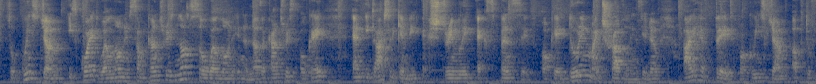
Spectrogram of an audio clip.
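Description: Audible room echo and noticeable background noise accompany a man speaking at a moderate pace with ordinary pitch variation. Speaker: home cook vlogger. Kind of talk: casual cooking tutorial. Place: kitchen.

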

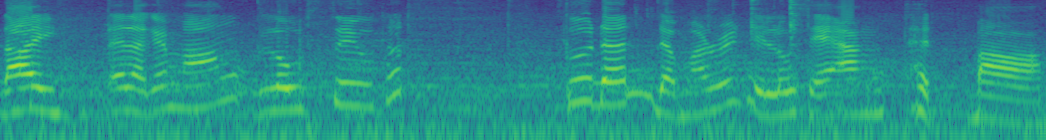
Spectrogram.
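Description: A woman speaks in a raised, projected voice at a fairly slow pace. Clear music plays in the background. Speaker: food vlogger. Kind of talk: casual vlog chat. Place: shop.

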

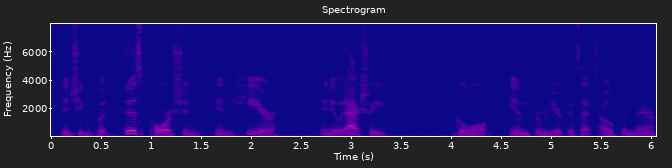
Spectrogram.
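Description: In an ordinary speaking voice, a man speaks at a moderate pace with a fairly low pitch and fairly even intonation, the sound dry with no echo. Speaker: van life vlogger. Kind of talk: casual vlog chat. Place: open country. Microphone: phone near.

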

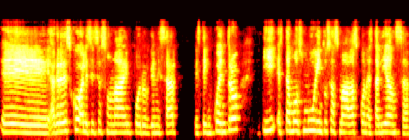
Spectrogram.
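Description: A woman with a Brazilian accent, fairly high pitch, fairly even intonation and a fairly slow pace. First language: Portuguese (speaking Spanish). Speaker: regional sales director. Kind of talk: business webinar presentation. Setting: video call webinar. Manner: halting, many fillers. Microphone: video call.

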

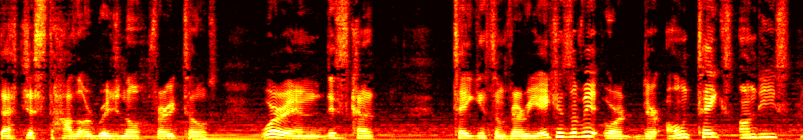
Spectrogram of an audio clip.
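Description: A man at a moderate pace, very wide pitch swings, music in the background. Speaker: anime channel host. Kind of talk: casual vlog commentary.

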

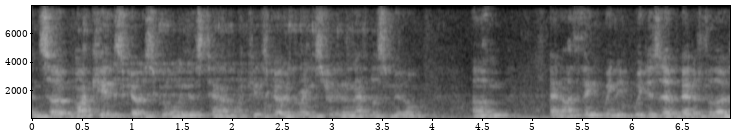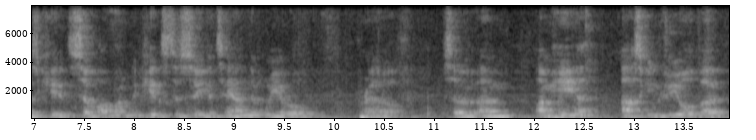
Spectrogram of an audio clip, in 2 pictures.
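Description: With audible room echo and noticeable background noise, a man of very deep, low pitch speaks at a moderate pace with ordinary pitch variation. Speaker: candidate. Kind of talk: debate opening statement. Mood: nervous, earnest. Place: stage. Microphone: camera far.

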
